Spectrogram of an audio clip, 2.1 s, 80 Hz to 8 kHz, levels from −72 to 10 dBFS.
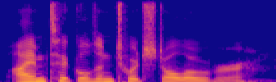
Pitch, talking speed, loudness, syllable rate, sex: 200 Hz, 205 wpm, -17 LUFS, 5.5 syllables/s, female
